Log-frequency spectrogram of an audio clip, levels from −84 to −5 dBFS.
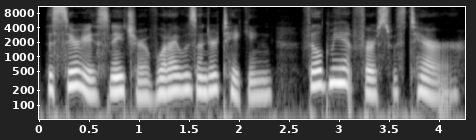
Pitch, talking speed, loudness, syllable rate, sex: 190 Hz, 195 wpm, -17 LUFS, 5.7 syllables/s, female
